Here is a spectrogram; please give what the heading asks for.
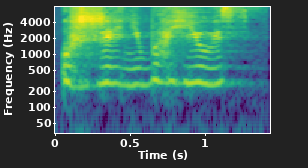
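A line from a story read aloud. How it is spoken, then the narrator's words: Sobbing, then smiling. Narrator (Russian): ответила она, всхлипнув и улыбнувшись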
